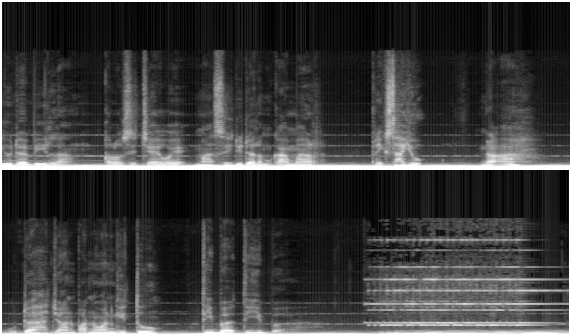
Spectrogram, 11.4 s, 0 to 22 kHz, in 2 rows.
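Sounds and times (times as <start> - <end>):
speech: 0.0 - 8.6
reception desk telephone ringing with electronic bell: 9.3 - 11.3.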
